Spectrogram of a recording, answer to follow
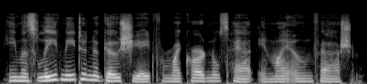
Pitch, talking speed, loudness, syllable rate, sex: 155 Hz, 230 wpm, -18 LUFS, 5.9 syllables/s, female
